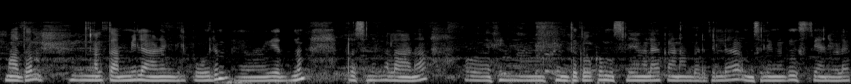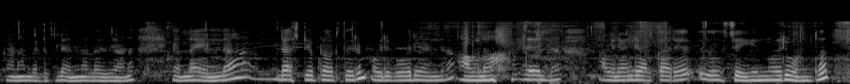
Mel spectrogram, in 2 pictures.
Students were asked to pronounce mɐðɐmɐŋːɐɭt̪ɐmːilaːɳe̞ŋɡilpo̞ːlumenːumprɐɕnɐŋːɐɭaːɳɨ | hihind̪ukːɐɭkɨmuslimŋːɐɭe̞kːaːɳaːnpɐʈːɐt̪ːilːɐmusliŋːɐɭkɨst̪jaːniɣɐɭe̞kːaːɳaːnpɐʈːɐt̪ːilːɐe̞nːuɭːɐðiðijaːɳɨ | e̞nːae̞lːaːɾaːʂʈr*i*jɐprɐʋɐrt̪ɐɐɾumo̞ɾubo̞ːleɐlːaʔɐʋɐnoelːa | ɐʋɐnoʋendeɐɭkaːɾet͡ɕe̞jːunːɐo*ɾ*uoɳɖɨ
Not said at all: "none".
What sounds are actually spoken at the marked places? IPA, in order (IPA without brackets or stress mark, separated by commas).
i, ɾ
